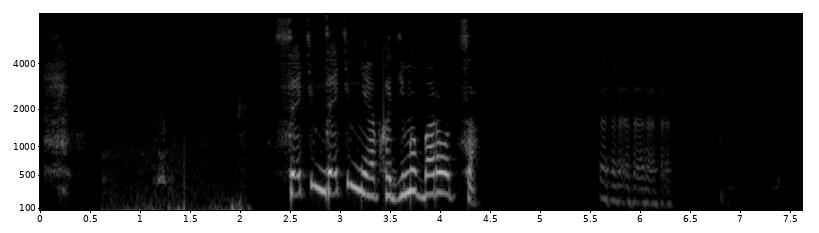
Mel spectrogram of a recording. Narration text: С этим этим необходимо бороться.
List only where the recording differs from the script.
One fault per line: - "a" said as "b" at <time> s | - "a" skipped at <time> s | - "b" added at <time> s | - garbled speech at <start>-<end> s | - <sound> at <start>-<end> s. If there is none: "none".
- bark at 0.6-2.2 s
- laugh at 5.6-6.4 s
